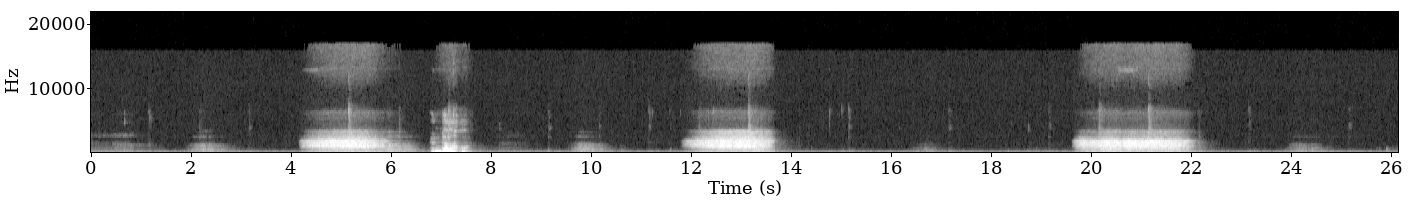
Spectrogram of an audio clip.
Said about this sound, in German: Ganz tief in den Bauch hinein und dann hoch in den Brustkorb atmen.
